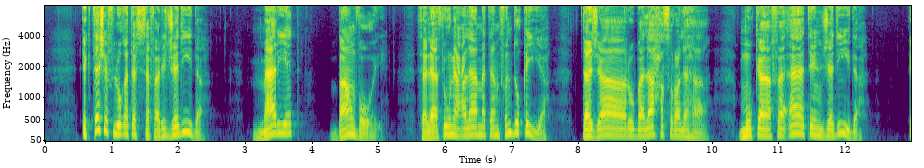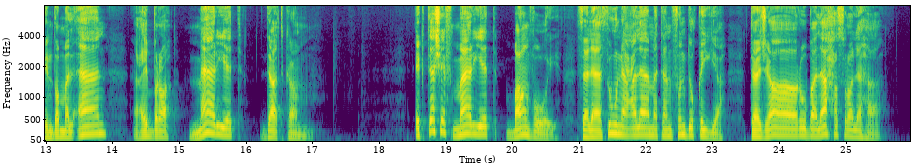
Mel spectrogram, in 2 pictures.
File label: Arabic M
